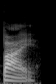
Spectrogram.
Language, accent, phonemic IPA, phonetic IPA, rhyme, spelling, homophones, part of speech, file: English, US, /baɪ/, [baɪ], -aɪ, buy, bi / bye / by, verb / noun, En-us-buy.ogg
- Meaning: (verb) 1. To obtain (something) in exchange for money or goods 2. To obtain, especially by some sacrifice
